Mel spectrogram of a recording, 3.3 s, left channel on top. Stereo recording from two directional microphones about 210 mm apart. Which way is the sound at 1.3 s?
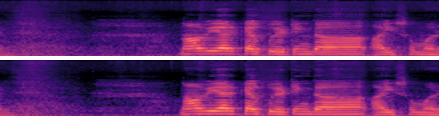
40° right (ahead or behind).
